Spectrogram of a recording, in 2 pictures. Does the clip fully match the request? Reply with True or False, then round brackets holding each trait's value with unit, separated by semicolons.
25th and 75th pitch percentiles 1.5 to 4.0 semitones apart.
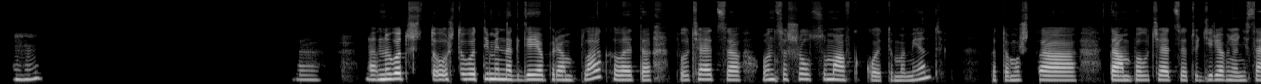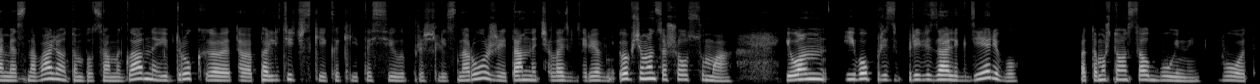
True (3.2 semitones)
